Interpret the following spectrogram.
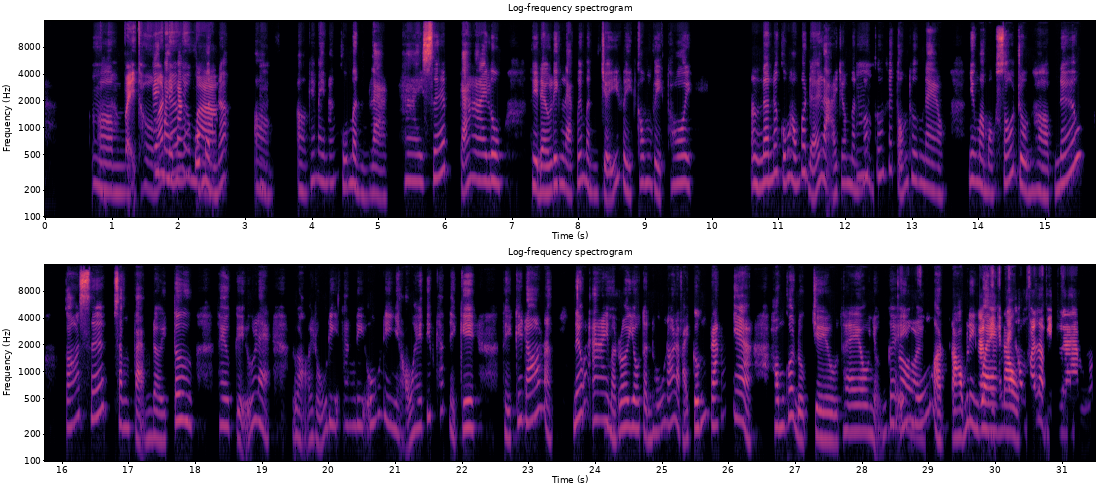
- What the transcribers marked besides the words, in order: tapping
- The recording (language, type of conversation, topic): Vietnamese, podcast, Bạn sẽ nói gì khi sếp thường xuyên nhắn việc ngoài giờ?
